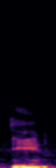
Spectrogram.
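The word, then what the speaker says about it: Ene: Een? Nathan asked. The second E is silent, said Nkudabao for clarification.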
